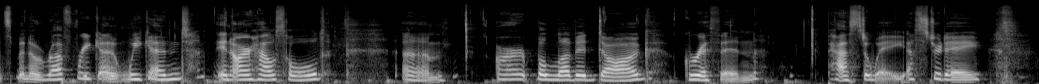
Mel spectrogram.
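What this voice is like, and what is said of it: Emotional, shaky voice. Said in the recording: “You can tell that I'm a bit emotional.”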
